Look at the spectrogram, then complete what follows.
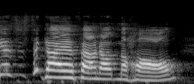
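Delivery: mock dripping sarcasm, loud and swooping. Retelling a reply to a doctor: retelling a sarcastic reply. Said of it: "The sarcasm in me is boiling over".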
